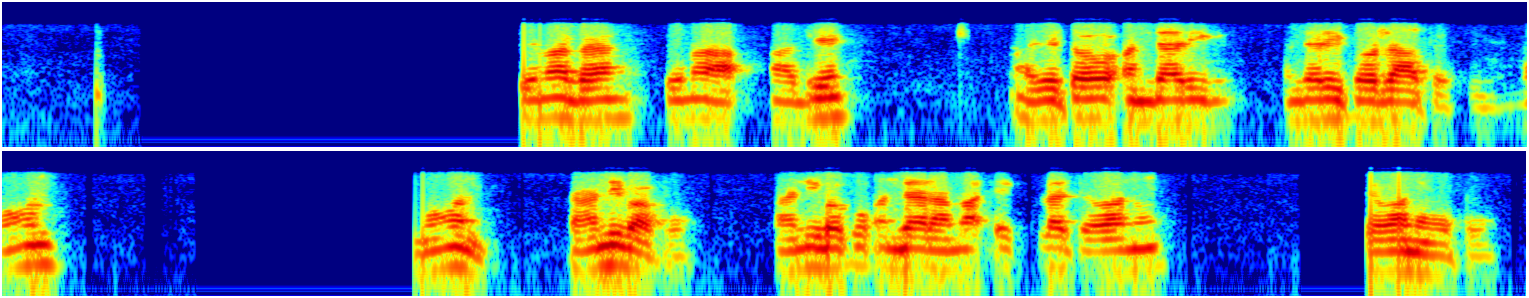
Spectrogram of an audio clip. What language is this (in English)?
Gujarati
